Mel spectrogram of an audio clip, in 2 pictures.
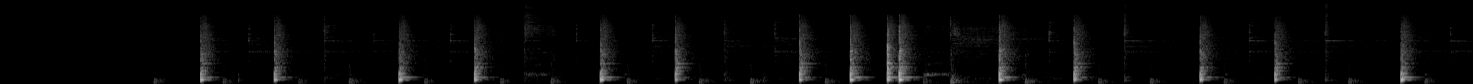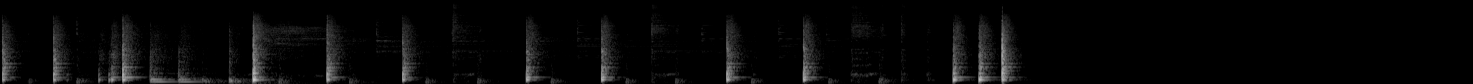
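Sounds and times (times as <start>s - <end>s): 
snare drum: 2.0s - 3.0s, 4.0s - 6.2s, 8.0s - 11.1s, 14.0s - 25.0s.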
